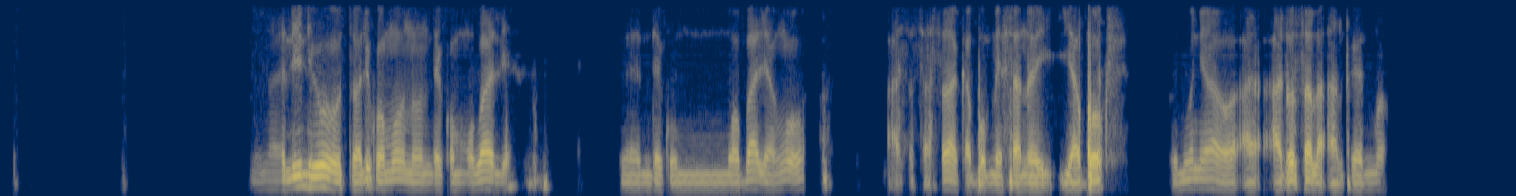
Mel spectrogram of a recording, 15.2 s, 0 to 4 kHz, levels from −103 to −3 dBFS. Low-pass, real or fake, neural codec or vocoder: 3.6 kHz; fake; codec, 16 kHz, 16 kbps, FunCodec, trained on LibriTTS, 50 frames a second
